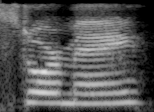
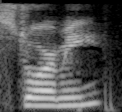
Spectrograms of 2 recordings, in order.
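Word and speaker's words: Stormé: delavary yes it is it looks like it's storm a but she did say it's stormy and it's got the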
